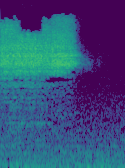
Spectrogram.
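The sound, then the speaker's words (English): A steady, airy hiss of breath blown out through pursed lips, bright and even, lasting under a second before cutting off into quiet. No talking. “So instead of the hum, you can exhale through pursed lips.”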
